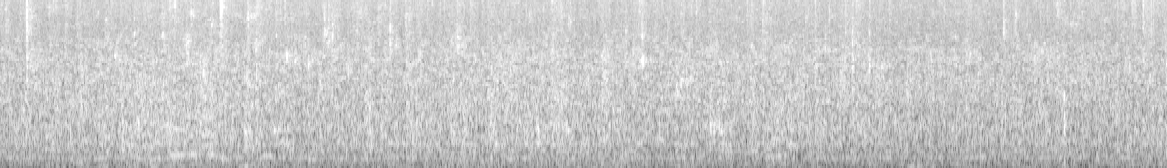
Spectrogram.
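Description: Steady hiss of falling water, with a few faint knife taps on a wooden cutting board.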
